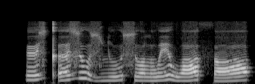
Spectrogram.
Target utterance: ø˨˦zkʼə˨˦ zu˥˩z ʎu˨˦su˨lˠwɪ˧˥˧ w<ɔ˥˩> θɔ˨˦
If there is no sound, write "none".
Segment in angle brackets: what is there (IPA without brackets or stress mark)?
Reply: ɔ˨˦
